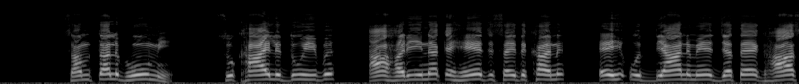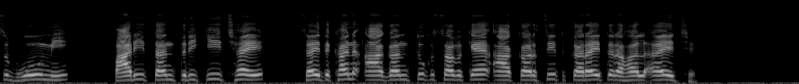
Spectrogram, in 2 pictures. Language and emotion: Maithili, neutral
